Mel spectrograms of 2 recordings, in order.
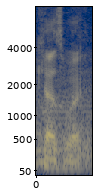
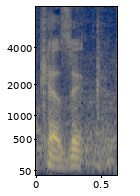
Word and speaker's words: Keswick: And it's pronounced Keswick because it's a British thing. So you Americans always, you know, butcher the name. – Yeah, we butcher everything. – You put the W in there.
